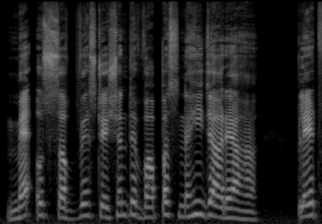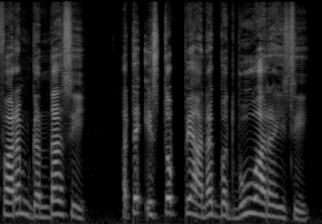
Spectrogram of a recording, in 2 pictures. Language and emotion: Punjabi, disgusted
